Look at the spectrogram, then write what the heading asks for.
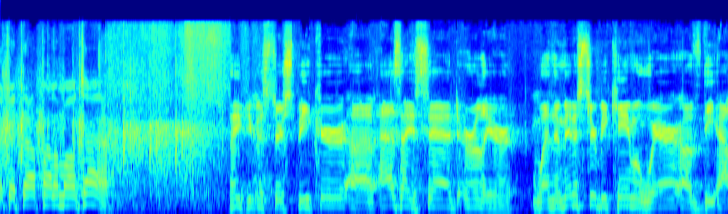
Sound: applause

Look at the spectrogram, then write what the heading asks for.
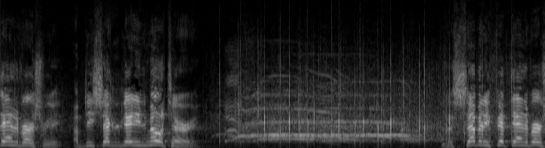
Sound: applause

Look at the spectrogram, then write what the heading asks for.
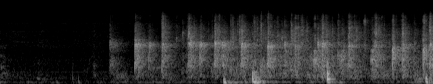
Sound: applause

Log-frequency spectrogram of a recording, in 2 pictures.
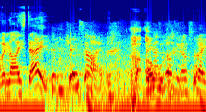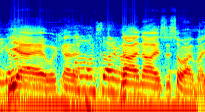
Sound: team mumbling

